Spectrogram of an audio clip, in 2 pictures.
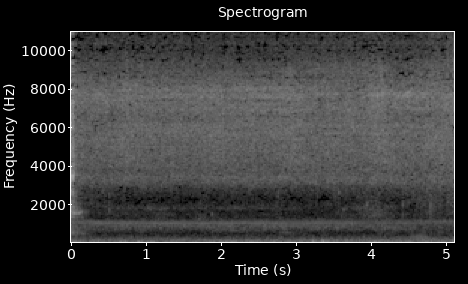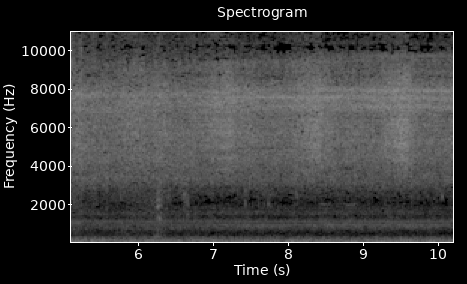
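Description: Quiet outdoor ambience: a steady low rumble with a faint, steady high insect drone and a few small clicks.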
